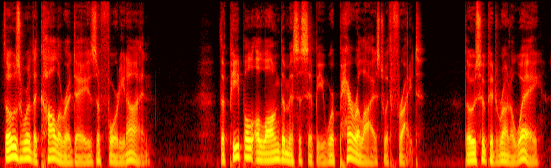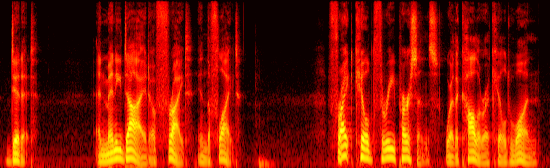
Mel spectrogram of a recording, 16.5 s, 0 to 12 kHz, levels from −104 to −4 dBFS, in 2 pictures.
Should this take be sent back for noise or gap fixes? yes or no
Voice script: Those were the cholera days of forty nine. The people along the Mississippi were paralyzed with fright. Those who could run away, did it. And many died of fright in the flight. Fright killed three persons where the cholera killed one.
no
